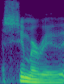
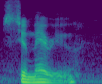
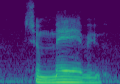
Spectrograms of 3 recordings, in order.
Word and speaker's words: Sumeru: So apparently it's not pronounced Sumeru, it's pronounced Sumeru. Sumeru. A long E. Long E.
